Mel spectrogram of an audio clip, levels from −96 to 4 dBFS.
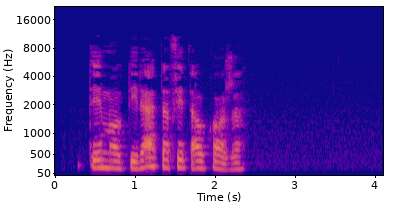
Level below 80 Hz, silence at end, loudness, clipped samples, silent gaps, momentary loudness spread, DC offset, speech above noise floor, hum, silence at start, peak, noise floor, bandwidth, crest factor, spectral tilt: -88 dBFS; 1.75 s; -34 LUFS; under 0.1%; none; 11 LU; under 0.1%; 42 dB; none; 0.45 s; -16 dBFS; -76 dBFS; 11 kHz; 20 dB; -6 dB/octave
